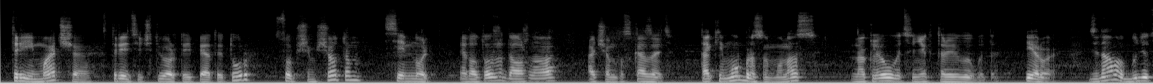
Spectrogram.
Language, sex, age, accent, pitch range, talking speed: Russian, male, 20-39, native, 115-145 Hz, 140 wpm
